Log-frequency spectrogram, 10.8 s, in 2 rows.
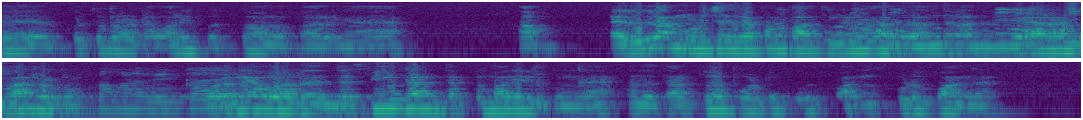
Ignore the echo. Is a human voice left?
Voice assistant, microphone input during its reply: Yes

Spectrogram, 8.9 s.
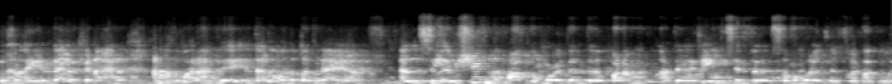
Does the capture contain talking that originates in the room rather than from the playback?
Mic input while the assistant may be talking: Yes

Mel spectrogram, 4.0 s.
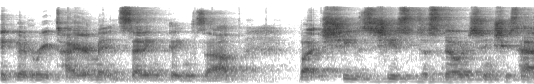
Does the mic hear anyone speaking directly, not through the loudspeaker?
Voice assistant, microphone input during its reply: No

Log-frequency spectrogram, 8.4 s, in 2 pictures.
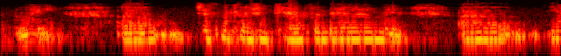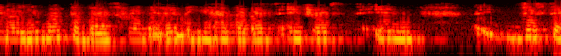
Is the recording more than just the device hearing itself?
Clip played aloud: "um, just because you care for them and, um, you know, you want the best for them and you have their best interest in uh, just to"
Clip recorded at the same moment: No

